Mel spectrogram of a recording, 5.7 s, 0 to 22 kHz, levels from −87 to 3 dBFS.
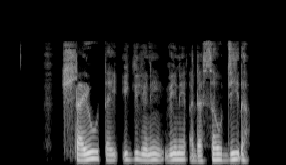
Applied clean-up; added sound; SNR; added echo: none; none; none; none.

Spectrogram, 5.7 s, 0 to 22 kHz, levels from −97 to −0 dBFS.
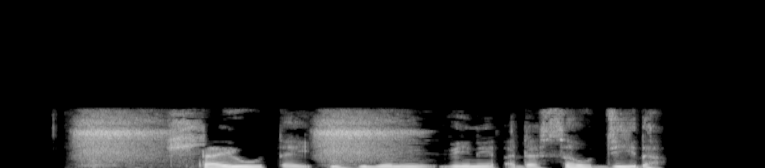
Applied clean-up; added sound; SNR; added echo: classical method Wiener filter.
